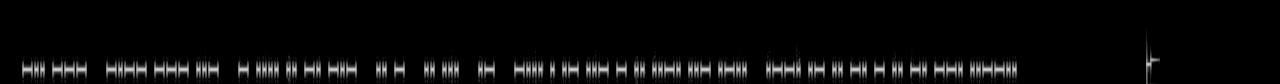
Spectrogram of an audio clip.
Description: Morse code, heard as a keyed tone, about 40 wpm, 700 Hz. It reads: DO YOU THINK IT IS A BEAUTIFUL PAINTING?
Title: Sentences from Top 1000 Words - Review Part 6 - 40wpm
